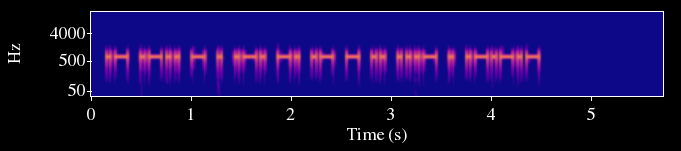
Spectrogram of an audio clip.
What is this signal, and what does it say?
Morse code, heard as a keyed tone, about 28 wpm, 700 Hz. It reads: ALTERNATIVE.
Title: Sentences from Top 1000 Words - Review Part 4 - 28wpm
